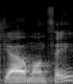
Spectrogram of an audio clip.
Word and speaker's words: Gael Monfils: You manage Gael Monfils, is that how you pronounce it?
